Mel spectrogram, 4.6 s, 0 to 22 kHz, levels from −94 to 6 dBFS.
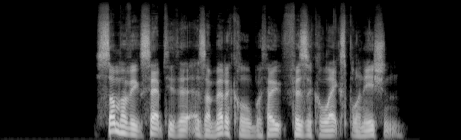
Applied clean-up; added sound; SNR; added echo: neural mask model Resemble Enhance denoiser.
